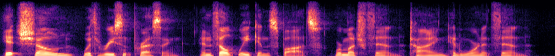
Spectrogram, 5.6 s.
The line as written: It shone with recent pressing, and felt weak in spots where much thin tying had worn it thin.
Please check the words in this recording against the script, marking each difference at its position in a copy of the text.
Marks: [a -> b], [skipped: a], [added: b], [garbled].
It shone with recent pressing, and felt weak in spots where much thin tying had worn it thin.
